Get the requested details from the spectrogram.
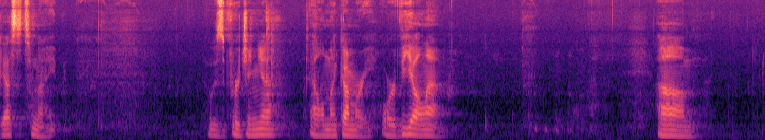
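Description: An older man speaks calmly through a microphone, in short phrases with pauses.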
